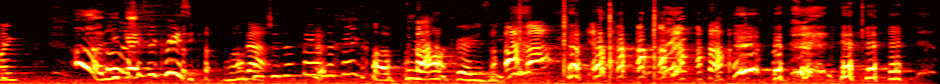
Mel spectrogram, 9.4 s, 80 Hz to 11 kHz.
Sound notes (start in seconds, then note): 8.1 laughter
